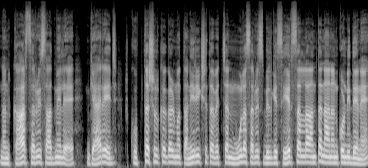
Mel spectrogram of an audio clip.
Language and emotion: Kannada, fearful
